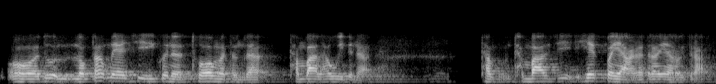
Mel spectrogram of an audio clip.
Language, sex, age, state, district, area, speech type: Manipuri, male, 18-30, Manipur, Thoubal, rural, conversation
